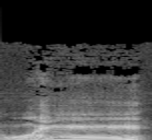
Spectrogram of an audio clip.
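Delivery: long, high imitation wail; one drawn-out, put-on wah; mock baby cry. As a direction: fake a baby's bawl. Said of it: "And I went".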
